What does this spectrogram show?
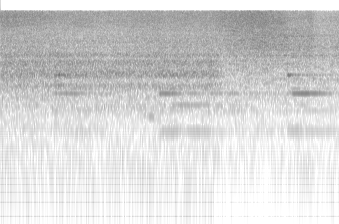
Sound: steam hissing; train bell

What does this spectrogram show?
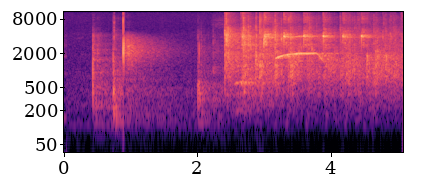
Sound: audience applauds

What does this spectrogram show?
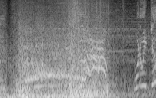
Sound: roaring; screaming

